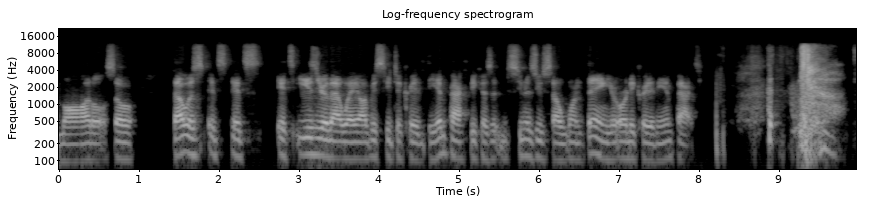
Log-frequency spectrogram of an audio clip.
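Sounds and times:
speech: 0.0 - 9.8
loud sneeze: 8.8 - 9.9.

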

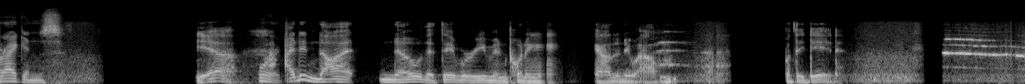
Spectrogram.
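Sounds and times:
speech: 0.0 - 0.8, 2.0 - 7.2, 7.9 - 8.8
cat meowing: 6.4 - 7.1, 9.4 - 10.2.

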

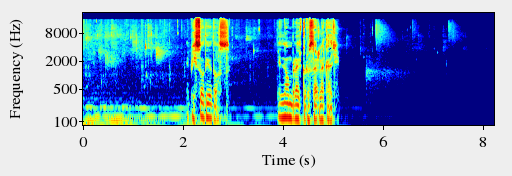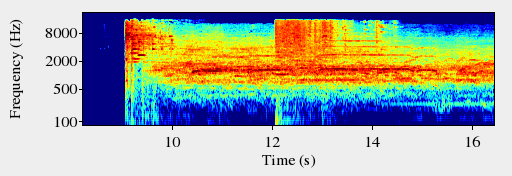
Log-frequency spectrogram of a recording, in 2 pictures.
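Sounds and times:
speech: 2.2 - 3.0, 3.9 - 5.2
loud crash of breaking glass: 9.0 - 10.2, 12.1 - 14.5
chaotic rioting crowd roaring in a town centre: 9.8 - 16.4.

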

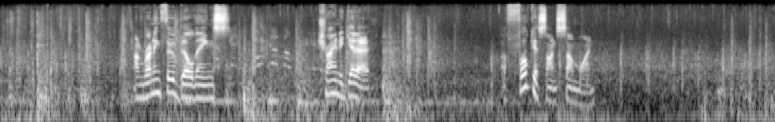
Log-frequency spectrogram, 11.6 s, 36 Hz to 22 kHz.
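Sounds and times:
heavier raindrops tapping: 0.0 - 7.6
steady rain: 0.0 - 11.6
speech: 2.0 - 3.6, 4.8 - 5.6, 7.8 - 9.0.

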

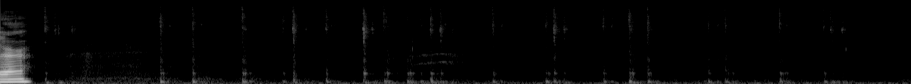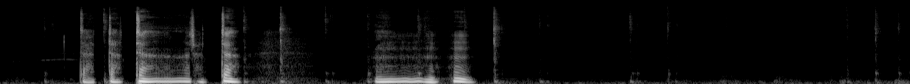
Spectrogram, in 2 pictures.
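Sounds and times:
speech: 0.0 - 0.4, 9.9 - 11.6, 12.8 - 13.9
typing on a computer keyboard: 0.4 - 0.8, 1.6 - 8.6, 9.5 - 10.2, 11.5 - 13.4, 14.0 - 14.7, 15.4 - 16.0, 17.5 - 18.2.

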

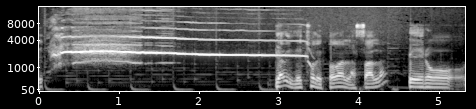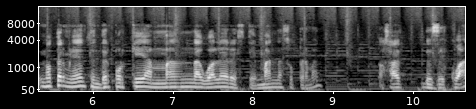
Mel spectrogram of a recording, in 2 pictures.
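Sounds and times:
speech: 0.0 - 0.6, 2.9 - 9.0, 9.6 - 10.6
imitated high-pitched feminine scream: 0.0 - 3.5.

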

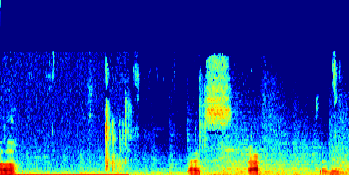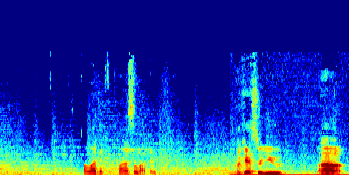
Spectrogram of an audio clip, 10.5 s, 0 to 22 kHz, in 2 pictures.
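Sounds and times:
speech: 0.0 - 0.4, 6.5 - 7.8, 8.7 - 10.4
dice tumbling across a hard tabletop: 1.5 - 2.1, 2.8 - 3.4.

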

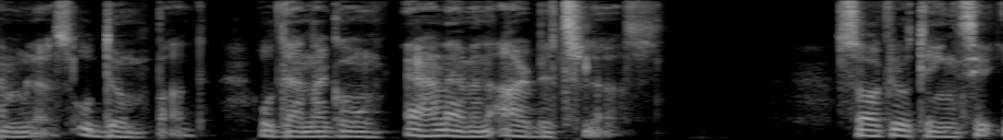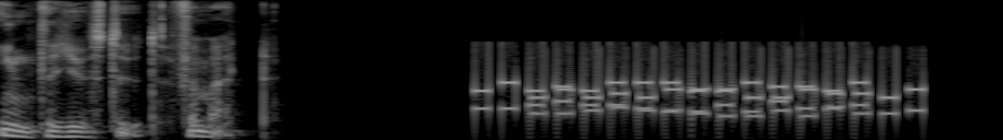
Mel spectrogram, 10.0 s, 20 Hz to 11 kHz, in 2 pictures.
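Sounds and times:
speech: 0.0 - 3.4, 4.2 - 6.4
touch-tone telephone beeps dialing an outgoing call: 7.4 - 9.6.

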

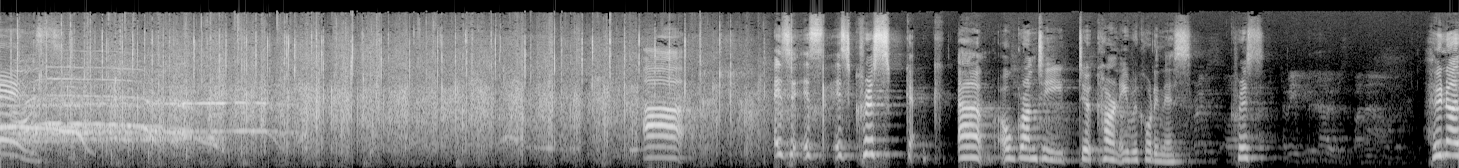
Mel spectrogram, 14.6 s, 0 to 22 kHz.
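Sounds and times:
audience cheering and whooping: 0.0 - 3.6, 4.3 - 6.6
audience applauding: 0.0 - 8.5
speech: 7.8 - 12.7, 14.3 - 14.5.

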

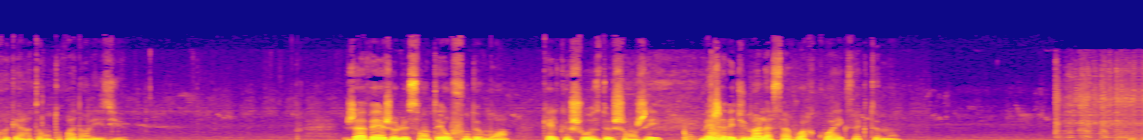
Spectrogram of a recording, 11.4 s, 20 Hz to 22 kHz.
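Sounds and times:
speech: 0.0 - 1.5, 3.5 - 9.1
car engine turning over, catching and running: 10.6 - 11.4.

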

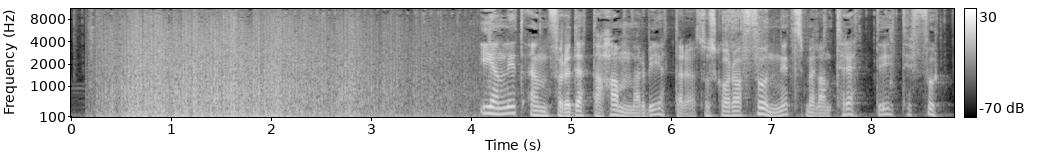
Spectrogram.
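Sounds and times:
large warehouse explosion: 0.0 - 4.6
deep roaring rumble of an explosion: 0.1 - 4.1
speech: 4.1 - 8.8.

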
